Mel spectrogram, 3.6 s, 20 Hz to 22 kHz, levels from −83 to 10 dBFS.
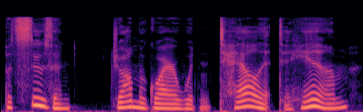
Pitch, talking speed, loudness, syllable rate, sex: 185 Hz, 150 wpm, -18 LUFS, 4.2 syllables/s, female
